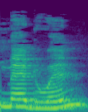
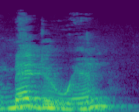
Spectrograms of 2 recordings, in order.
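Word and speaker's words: Medwyn: They meet Medwin, or Meduin. He's pronounced one of those two ways.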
